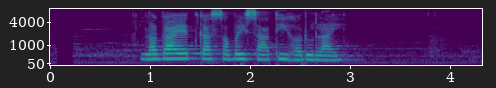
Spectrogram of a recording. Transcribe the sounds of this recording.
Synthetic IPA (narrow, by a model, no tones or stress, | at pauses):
lʌɡajʌt̪kasʌbʌjsat̪ʰiɦʌɾulaj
